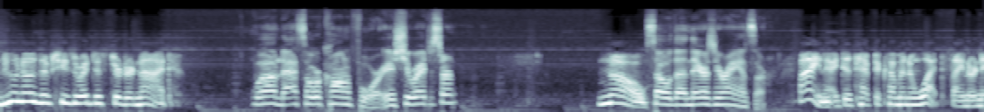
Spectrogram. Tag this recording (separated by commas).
Speech, Music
